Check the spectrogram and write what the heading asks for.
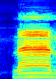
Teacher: مد متصل ہے، 5 الف کے برابر کھینچ کر پڑھیں گے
